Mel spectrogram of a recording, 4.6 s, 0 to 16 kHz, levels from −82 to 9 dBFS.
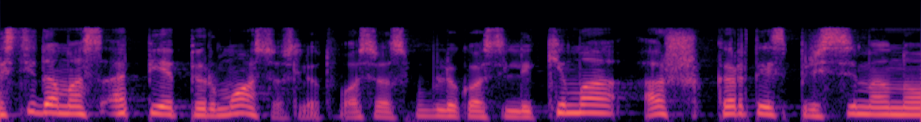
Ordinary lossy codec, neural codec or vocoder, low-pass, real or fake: AAC, 96 kbps; none; 7.2 kHz; real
